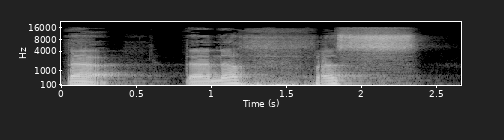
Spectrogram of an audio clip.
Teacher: تا کو باریک پڑھیں گے تاکہ طا میں ساؤنڈ مکس نہ ہو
